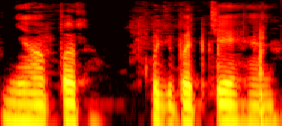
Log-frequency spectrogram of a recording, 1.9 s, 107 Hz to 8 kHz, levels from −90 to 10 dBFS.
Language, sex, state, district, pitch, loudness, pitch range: Hindi, male, Uttar Pradesh, Muzaffarnagar, 115 Hz, -18 LUFS, 110-115 Hz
